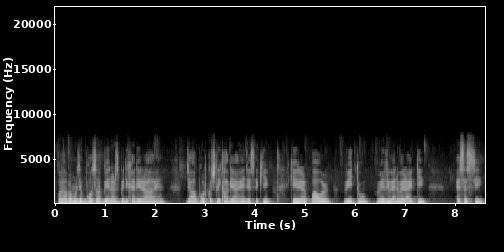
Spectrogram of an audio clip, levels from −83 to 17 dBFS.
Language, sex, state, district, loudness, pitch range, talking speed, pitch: Hindi, male, Arunachal Pradesh, Papum Pare, -14 LUFS, 130-155 Hz, 195 wpm, 135 Hz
